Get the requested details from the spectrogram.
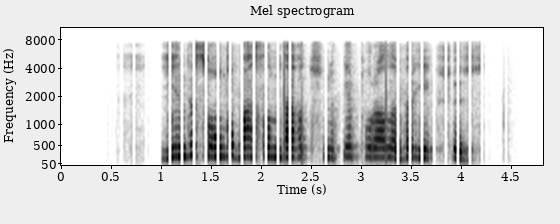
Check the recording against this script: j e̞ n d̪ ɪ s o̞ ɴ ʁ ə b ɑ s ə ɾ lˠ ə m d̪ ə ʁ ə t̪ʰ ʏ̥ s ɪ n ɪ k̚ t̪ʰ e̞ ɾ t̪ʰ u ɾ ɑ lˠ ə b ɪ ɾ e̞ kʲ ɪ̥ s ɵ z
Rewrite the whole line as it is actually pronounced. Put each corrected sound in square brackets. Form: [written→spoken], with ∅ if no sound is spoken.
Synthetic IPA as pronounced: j e̞ n d̪ ɪ s o̞ ɴ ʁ ə b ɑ s ə [ɾ→∅] lˠ ə m d̪ [ə→ɑ] ʁ ə t̪ʰ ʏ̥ s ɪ n ɪ k̚ [t̪ʰ→t̪] e̞ ɾ t̪ʰ u ɾ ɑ lˠ ə b ɪ ɾ e̞ kʲ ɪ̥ s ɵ z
